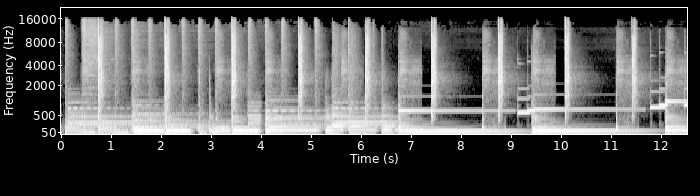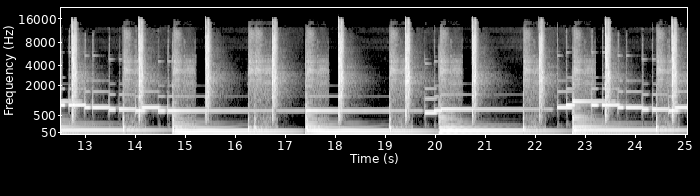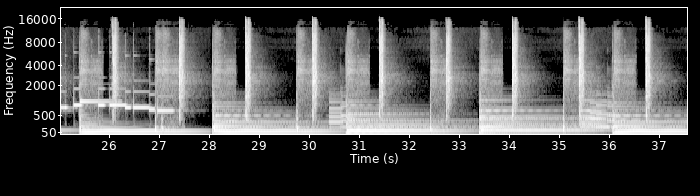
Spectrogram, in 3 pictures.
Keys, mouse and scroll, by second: 0.8-2.5 middle drag, 3.7 t, 5.4-9.3 middle drag, 9.6-11.4 drag, 11.8-13.9 middle drag, 18.5-21.8 drag, 22.1-31.9 drag, 32.1-37.5 drag.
